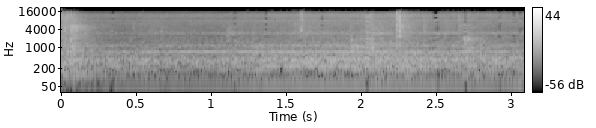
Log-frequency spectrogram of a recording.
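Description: Sewing machine stitching around a sporty jacket collar, a steady close mechanical whir with light rhythmic ticking from the needle throughout, no voices.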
